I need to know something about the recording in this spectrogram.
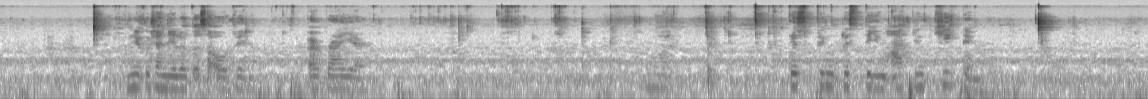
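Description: A young woman talks calmly close to a microphone.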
